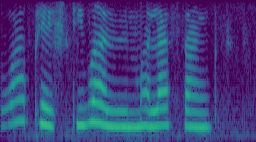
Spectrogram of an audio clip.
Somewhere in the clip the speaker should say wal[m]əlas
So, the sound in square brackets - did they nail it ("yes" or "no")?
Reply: yes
